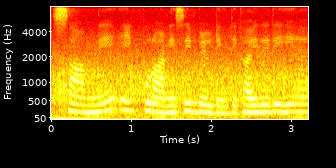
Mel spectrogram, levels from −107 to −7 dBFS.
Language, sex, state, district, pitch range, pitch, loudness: Hindi, male, Punjab, Pathankot, 190-225 Hz, 205 Hz, -15 LUFS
